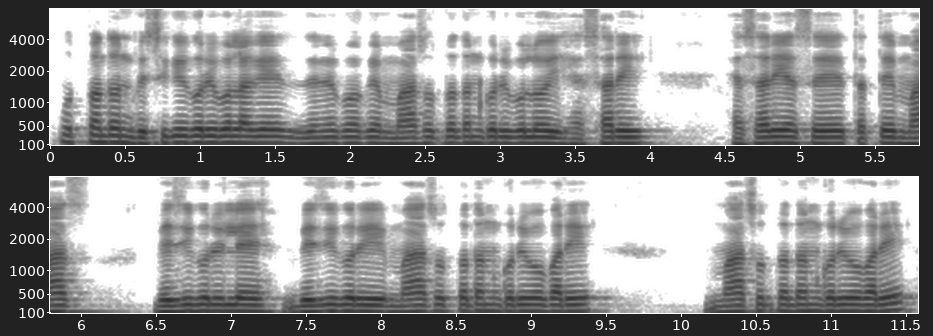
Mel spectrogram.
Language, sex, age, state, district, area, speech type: Assamese, male, 18-30, Assam, Barpeta, rural, spontaneous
